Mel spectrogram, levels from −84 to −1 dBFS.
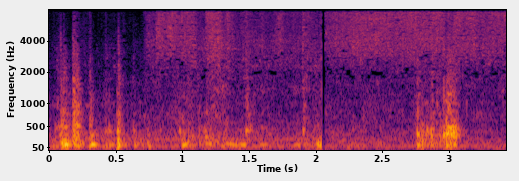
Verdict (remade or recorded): recorded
